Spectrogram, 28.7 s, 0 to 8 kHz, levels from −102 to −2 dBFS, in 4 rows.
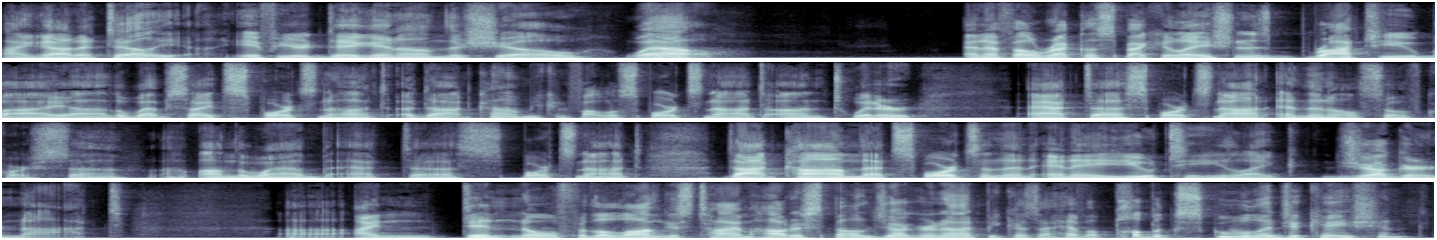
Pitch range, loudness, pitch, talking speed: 90-115 Hz, -20 LUFS, 100 Hz, 145 wpm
